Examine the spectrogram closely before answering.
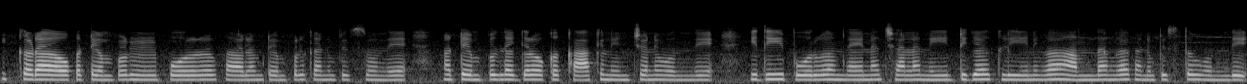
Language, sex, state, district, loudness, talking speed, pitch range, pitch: Telugu, female, Andhra Pradesh, Srikakulam, -23 LUFS, 105 wpm, 210-225 Hz, 220 Hz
